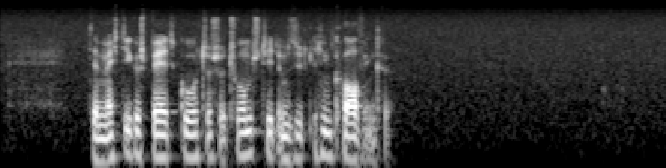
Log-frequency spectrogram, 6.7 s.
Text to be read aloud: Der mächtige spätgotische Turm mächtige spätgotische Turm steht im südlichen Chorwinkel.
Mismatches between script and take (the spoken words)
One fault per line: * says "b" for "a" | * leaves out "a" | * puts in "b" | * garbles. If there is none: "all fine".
* leaves out "mächtige spätgotische Turm"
